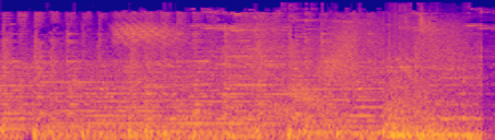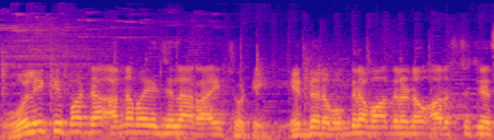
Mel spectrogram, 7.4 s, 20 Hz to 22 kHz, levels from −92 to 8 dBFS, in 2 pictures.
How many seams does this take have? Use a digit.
1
